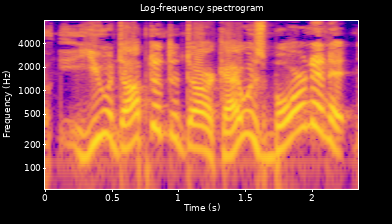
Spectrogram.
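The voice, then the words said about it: Bane impression. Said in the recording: “That was my Bane impression.”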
